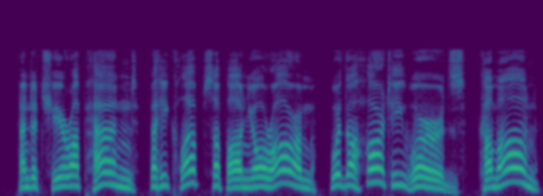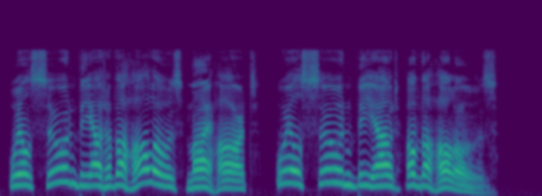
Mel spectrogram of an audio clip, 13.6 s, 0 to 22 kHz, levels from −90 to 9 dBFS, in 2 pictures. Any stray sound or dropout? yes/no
no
